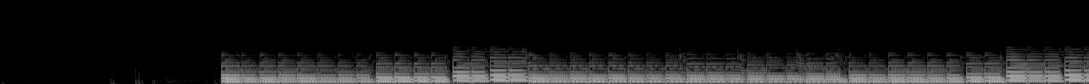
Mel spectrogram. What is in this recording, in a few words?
harmony 4th 3rd, whammy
